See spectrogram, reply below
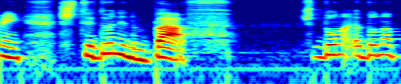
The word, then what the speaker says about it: baffe: Je te donne une bif. Não é bife, é bafe. Je te donne une bafe. B-A-F-F-E, se eu não estou enganada, tá?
